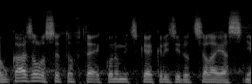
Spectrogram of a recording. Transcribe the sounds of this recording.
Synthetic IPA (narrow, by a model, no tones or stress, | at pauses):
ukaːzalo̞sɛt̪o̞ft̪ɛːʔɛko̞no̞mɪt͡skɛːkɾɪzɪdo̞t͡sɛlajasɲɛ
